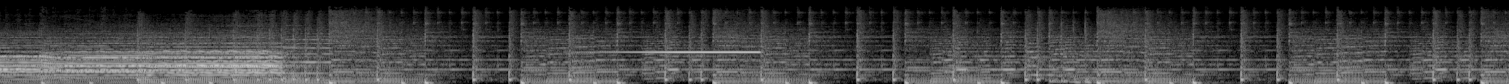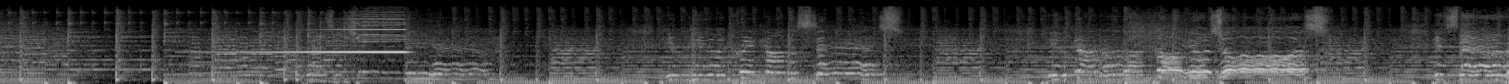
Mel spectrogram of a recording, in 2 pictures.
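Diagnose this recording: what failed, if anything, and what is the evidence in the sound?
The failure is loudspeaker feedback squeal, in the analogue acoustic loop between playback and microphone. A steady 1.7 kHz tone swells up from 5.63 to 7.64 s, building over about a second to roughly 5 dB above the sound. It returns from 16.83 to 19.26 s. This time it builds over about two seconds and ends near 10 dB above the sound. The microphone is picking up its own loudspeaker. At 1.7 kHz the loop gain exceeds one, so that frequency grows by itself.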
